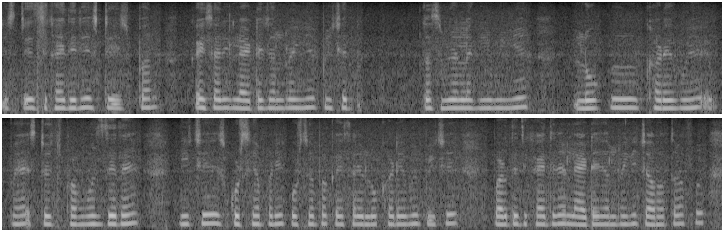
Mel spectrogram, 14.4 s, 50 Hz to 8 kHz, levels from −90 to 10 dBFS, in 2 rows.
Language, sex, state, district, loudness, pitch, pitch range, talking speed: Hindi, female, Chhattisgarh, Kabirdham, -25 LUFS, 220 Hz, 215-225 Hz, 190 wpm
